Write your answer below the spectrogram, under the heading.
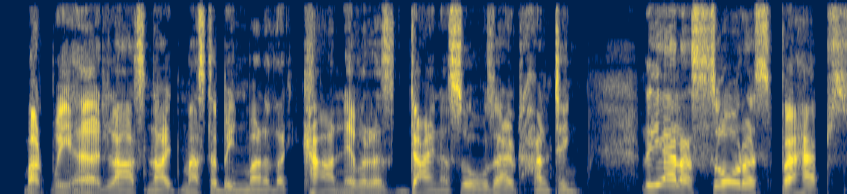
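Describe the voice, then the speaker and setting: A man uses a booming, put-on character voice at a medium pitch with lively intonation. His pace is moderate, and the sound is dry and close with no echo. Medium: read story. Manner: pompous.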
